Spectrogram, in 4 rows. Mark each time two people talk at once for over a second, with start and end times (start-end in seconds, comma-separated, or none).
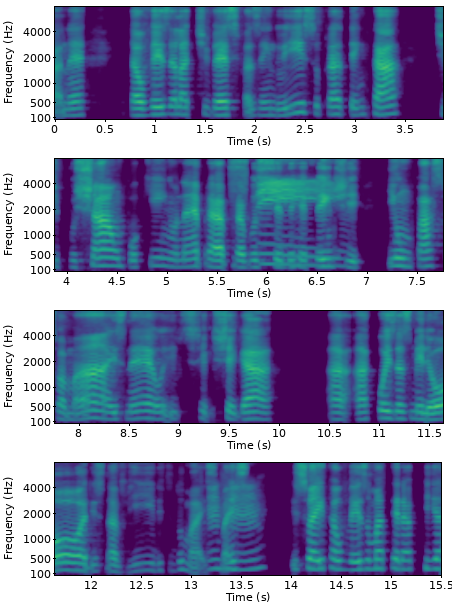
5.6-6.9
